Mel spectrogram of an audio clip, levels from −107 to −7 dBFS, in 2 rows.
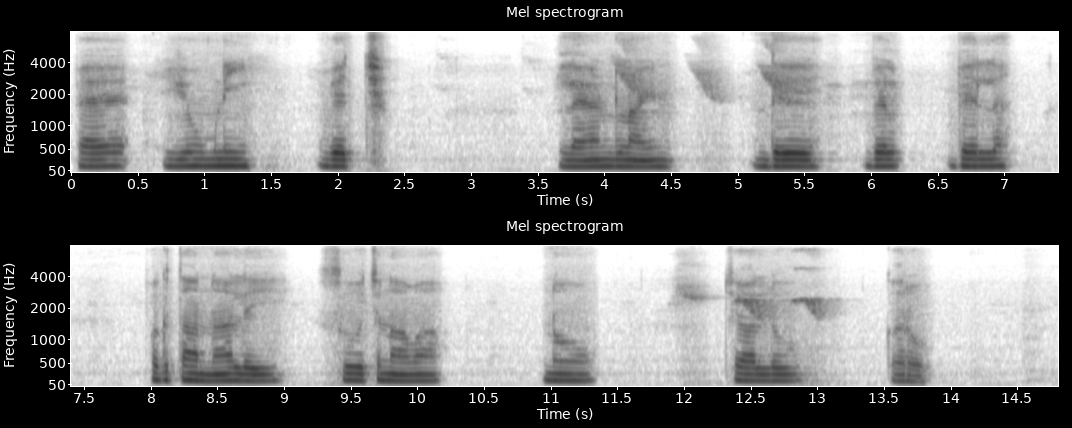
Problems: background sounds at intervals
